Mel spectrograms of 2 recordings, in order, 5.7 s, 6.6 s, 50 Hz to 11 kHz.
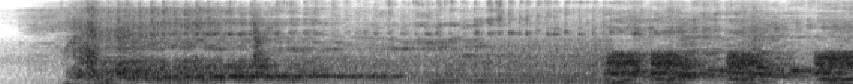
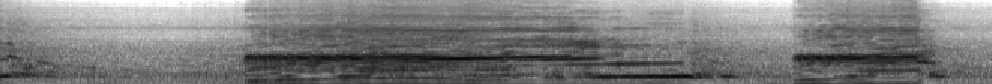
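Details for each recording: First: Poulan Pro blower after carburetor adjustment, restarted cooled off after a couple of hours without choke. It catches within a second, settles into a steady buzzing idle and blips up cleanly several times. Runs healthy and happy. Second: Poulan Pro blower that would not start after sitting, with a suspected carburetor air leak. Its L screw is being adjusted in 1/8-turn steps. Revs climb sluggishly from idle to a screaming full throttle and drop back, so throttle response is still slow.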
